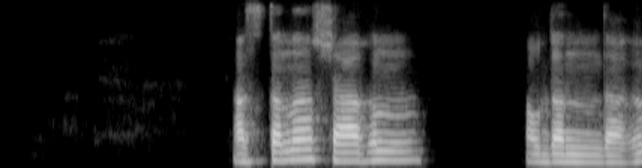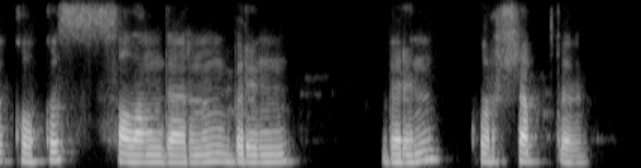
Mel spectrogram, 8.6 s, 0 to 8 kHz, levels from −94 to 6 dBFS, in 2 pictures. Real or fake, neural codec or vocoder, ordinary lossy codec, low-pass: fake; codec, 24 kHz, 3.1 kbps, DualCodec; Opus, 16 kbps; 7.2 kHz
